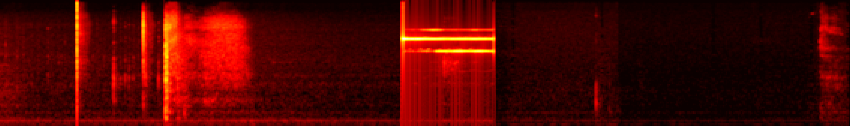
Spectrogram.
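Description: After a few clicks and handling noises, a brief, steady, high-pitched ringing tone plays: a simulated example of tinnitus.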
